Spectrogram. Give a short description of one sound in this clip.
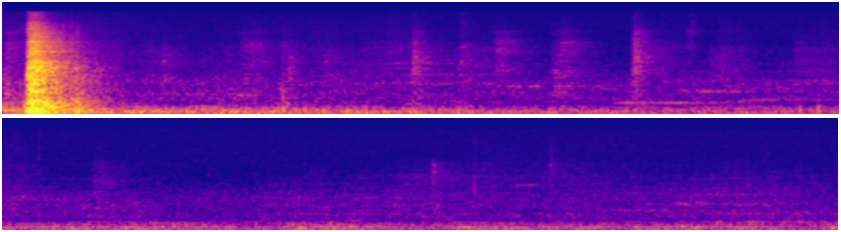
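A funicular car rolls along its rails with a soft rumble.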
